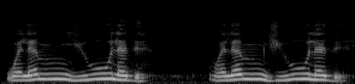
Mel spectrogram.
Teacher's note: यू को एक अलिफ के जितना खींचेंगे और दाल पे फिर इसी तरह ये अपनी आवाज़ जो है हमारी वापस लौट के आएगी।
